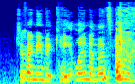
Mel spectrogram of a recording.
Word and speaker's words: Kaitlen: Keitoran. Really? That's me. Oh! Caitlin. How do you say it? I was just trying to say in Japanese like Keitoran. Keitora. No, not like that. It's just Caitlin.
